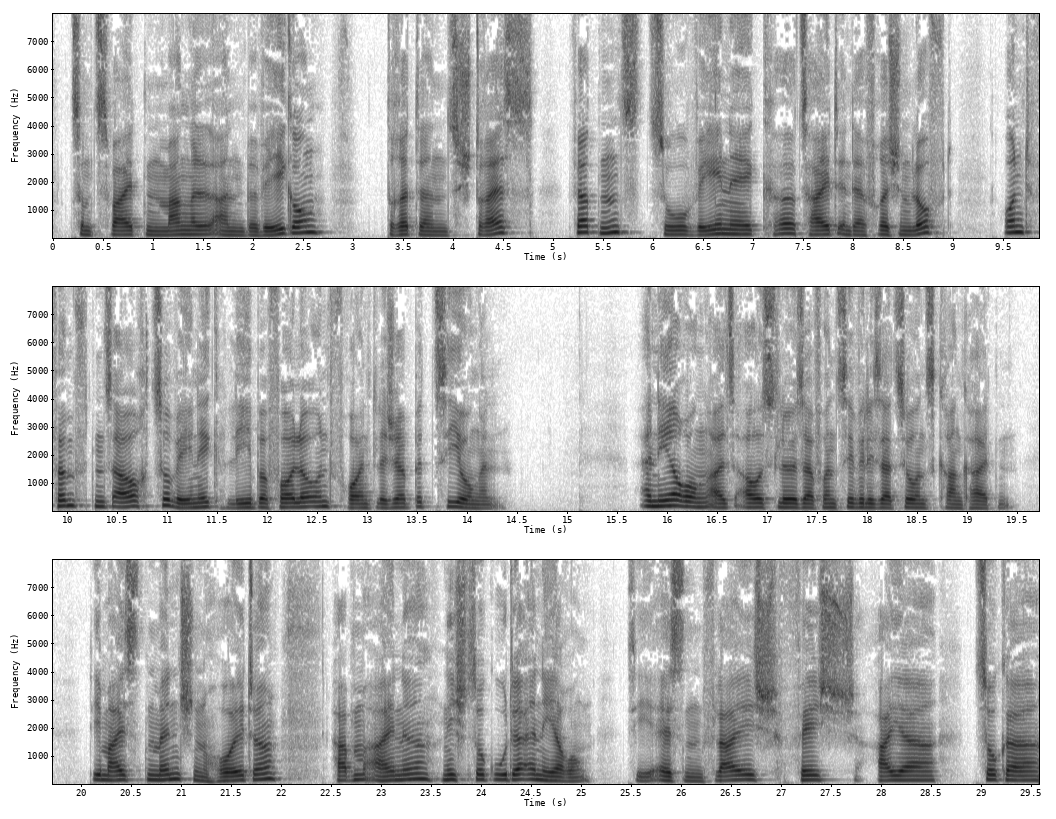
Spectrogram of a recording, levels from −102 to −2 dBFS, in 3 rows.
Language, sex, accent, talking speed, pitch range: German, male, German, 90 wpm, 140-175 Hz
